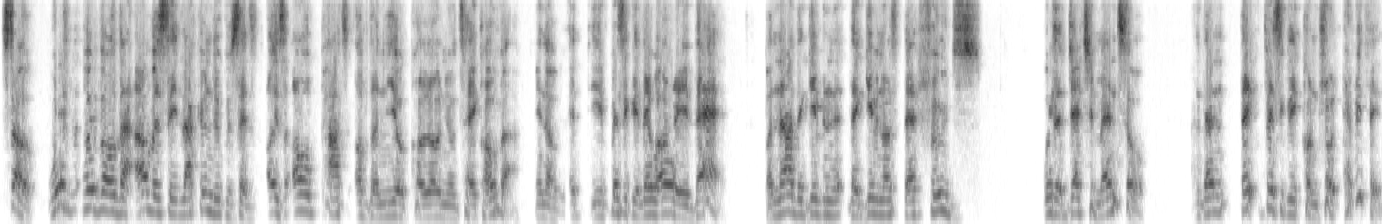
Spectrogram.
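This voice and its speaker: A man talks at a fairly quick pace in a fairly high pitch, with an animated tone and lively intonation. The sound is dry and close, with no echo. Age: 50s. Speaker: podcast co-host. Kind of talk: podcast discussion.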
